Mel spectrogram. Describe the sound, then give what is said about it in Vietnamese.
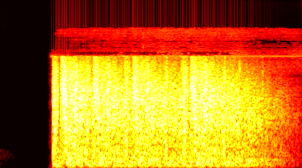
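Explosive blasts as magical weapons strike an ice wall, a loud continuous rumbling roar of overlapping bursts that starts abruptly and holds steady for over two seconds before tapering off, with no talk. “Bốn tiếng nổ liên tiếp vang lên”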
